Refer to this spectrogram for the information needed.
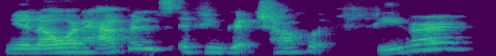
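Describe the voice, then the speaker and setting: A woman reading aloud plays a cornered boy in a children's storybook. He is polite yet firm and quick-witted, speaking with deliberate control and very varied pitch. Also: sing-song, natural voice. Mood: ominous warning.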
